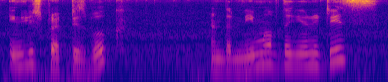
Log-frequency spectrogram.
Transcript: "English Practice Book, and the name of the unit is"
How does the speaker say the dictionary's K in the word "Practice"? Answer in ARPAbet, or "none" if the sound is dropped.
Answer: K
